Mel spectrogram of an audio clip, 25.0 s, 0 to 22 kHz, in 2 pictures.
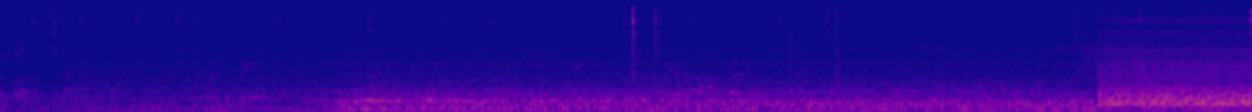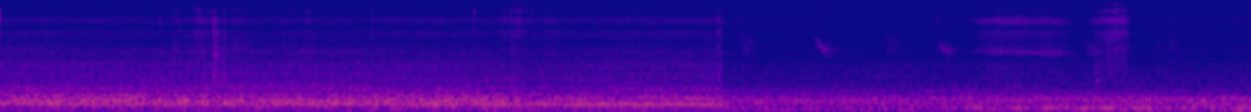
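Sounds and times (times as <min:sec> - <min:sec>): machine rumble: 0:07.2 - 0:25.0
machinery humming: 0:11.0 - 0:25.0.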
